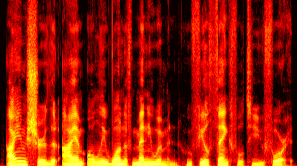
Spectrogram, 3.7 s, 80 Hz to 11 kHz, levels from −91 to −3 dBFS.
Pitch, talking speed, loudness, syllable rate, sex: 125 Hz, 290 wpm, -17 LUFS, 6.7 syllables/s, male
